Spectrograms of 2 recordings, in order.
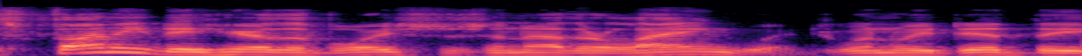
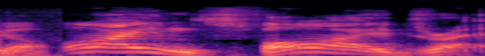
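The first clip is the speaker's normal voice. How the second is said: German counting; 6 semitones higher, slower than usual. Shown as a demonstration. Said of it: "a German is kind of an up in the front of the mouth voice".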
